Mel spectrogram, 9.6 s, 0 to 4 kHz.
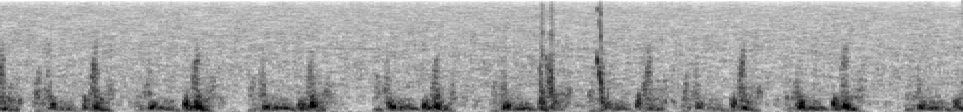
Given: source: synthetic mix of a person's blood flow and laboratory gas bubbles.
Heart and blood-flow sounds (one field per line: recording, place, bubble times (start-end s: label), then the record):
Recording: Doppler ultrasound of blood flow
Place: precordium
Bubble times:
5.39-5.56 s: bubbles
5.96-6.12 s: bubbles
From the record:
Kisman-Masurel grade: 112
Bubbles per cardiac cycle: 1 to 2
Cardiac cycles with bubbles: 1 to 10%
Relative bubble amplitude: moderate (0.250 to 0.450)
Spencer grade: 1 (occasional bubble signal discernible with the cardiac motion signal, with majority of cardiac periods free of bubbles)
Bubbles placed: anywhere in the cardiac cycle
